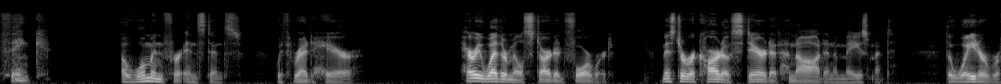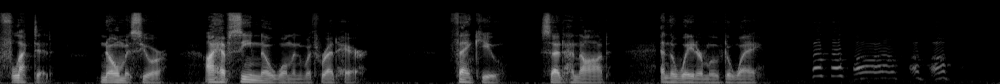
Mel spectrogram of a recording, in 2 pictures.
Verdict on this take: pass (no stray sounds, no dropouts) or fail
fail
